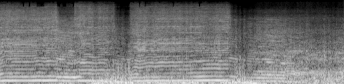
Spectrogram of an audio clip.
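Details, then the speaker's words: 2024 Yamaha YZ125X two-stroke with Stic Super Torque X2 40 mm carb, Apex 110-octane head, Boyesen reed valve, 500 ft elevation: crisp wail climbing hard through gears, fourth-gear wheelie, no bog; clean full-throttle acceleration. "That was 4th gear. It just ripped the wheel off the ground. It's never done that since I've owned it, period."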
